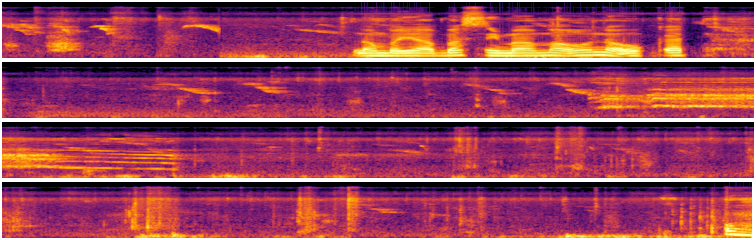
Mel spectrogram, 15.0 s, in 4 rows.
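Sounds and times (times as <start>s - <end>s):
rooster crowing: 6.6s - 8.6s.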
